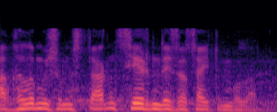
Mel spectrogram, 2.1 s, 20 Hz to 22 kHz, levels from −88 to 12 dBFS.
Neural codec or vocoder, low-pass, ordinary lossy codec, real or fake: none; none; none; real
